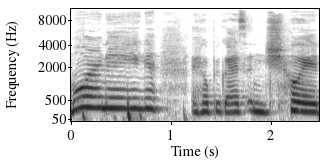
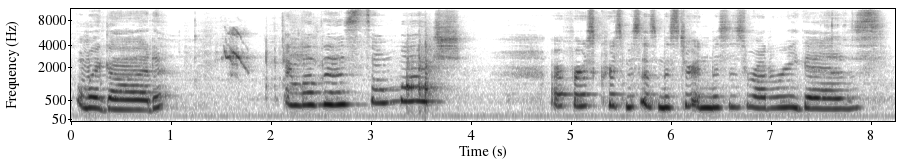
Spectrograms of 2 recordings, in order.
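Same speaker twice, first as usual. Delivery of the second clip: overjoyed; 7 semitones higher than usual. Real, not acted. Seeing a first married Christmas gift, overjoyed. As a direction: draw it out high, overcome with delight.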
